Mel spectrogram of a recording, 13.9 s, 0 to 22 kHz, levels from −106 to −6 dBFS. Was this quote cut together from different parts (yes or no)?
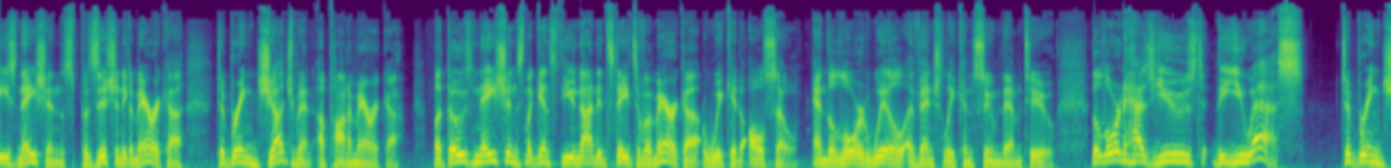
yes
